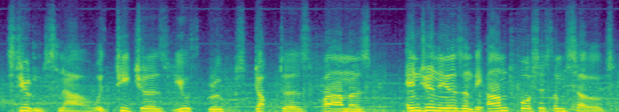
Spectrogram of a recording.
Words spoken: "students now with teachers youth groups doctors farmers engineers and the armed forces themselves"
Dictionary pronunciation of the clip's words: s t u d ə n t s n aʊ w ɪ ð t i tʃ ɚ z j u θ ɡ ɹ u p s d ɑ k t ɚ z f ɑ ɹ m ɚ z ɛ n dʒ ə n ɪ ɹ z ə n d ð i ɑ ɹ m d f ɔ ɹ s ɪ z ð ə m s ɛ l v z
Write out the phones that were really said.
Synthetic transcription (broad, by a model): s t u d n t s n aʊ w ɪ ð t i tʃ ɚ z j u θ ɡ ɹ u p s d ɑ k t ɚ z f ɑ ɹ m ɚ z ɛ n dʒ ə n ɪ ɹ z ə n ð i ɑ ɹ m d f ɔ ɹ s ɪ z ð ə m s ɛ l v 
